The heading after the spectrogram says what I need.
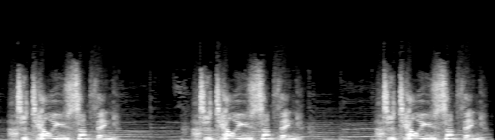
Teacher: The up-down shapes of stress on tell and some.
